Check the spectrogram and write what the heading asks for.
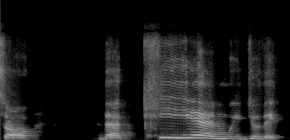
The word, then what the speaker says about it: quien: Quien. Quien. Quien. And when we've got more than one vowel, here the U is going to go silent because it's Q-U-E or Q-U-I, right?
